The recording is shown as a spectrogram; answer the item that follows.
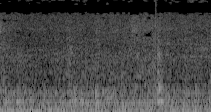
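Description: Escalator running: a steady low rumble with a faint even hum, the sound of the moving steps and drive under the rider.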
